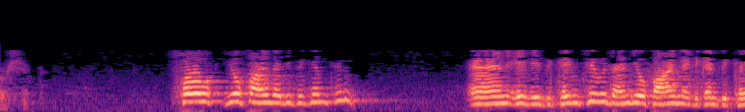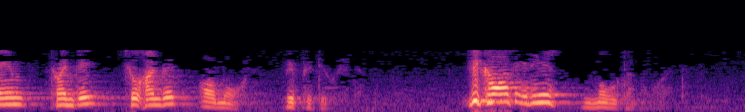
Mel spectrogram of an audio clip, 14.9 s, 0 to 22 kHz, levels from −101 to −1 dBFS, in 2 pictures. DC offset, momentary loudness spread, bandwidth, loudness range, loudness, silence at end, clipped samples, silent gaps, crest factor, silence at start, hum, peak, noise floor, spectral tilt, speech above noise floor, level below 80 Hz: under 0.1%; 17 LU; 4.2 kHz; 8 LU; -20 LUFS; 1.15 s; under 0.1%; none; 18 dB; 0 s; none; -4 dBFS; -63 dBFS; -11.5 dB/octave; 43 dB; -62 dBFS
